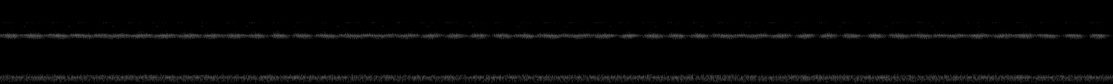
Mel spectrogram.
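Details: Crickets and other insects calling in Yugawara, Kanagawa, Japan, before dawn on 25 August 2019, a continuous high pulsed chirping that throbs evenly without pause, layered over a faint low hum.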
